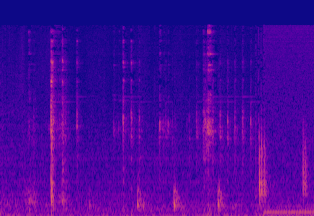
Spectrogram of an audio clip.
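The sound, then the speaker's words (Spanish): Coffee cups clink as they are gathered up and carried to the kitchen, a few faint scattered knocks and light china clatters spread unevenly through a quiet stretch. “Chris recoge las tazas y las lleva a la cocina.”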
